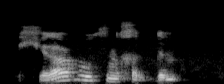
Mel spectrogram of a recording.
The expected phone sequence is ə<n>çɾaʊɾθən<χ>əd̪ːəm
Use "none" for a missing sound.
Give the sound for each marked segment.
none, χ

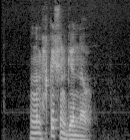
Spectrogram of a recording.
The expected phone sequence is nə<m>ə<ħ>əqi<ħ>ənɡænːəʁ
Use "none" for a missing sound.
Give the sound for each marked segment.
m, ħ, ʃ

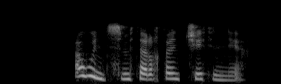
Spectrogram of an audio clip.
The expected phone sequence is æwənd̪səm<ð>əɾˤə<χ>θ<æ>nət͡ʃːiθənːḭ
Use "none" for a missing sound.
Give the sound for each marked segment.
θ, ʁ, æ

